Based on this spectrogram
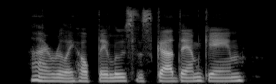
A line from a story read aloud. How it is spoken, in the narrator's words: Bucky muttered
